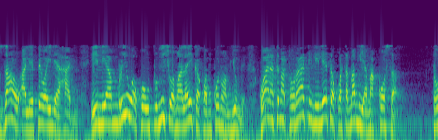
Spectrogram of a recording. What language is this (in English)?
Swahili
